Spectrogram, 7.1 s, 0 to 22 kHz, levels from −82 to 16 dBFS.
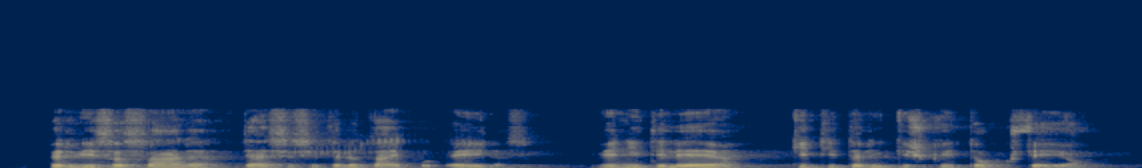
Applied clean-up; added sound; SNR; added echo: neural mask model DeepFilterNet 3.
